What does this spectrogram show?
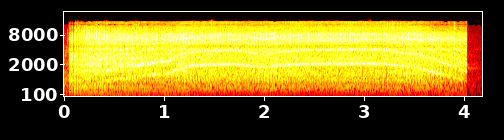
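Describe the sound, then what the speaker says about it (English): A jigsaw fitted with a porting tool mandrel grinds inside a Norton race engine head, a loud, steady high whine that bends slightly in pitch midway and then stops abruptly, with no voices. "It's a simple jigsaw with a porting tool mandrel silver soldered onto the jigsaw blade."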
